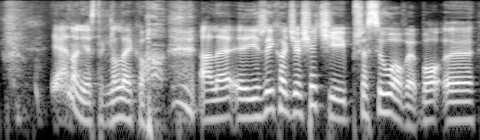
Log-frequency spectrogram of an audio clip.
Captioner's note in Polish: śmiech; śmiech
